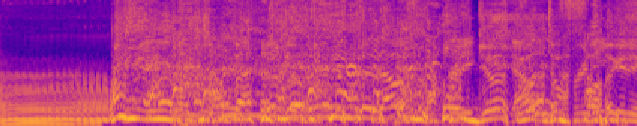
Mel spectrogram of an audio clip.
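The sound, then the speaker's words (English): A person makes a rough, gravelly growling noise with their voice, imitating an angry dog, sustained for a few seconds after a brief tonal start. “That was a pretty good impression.”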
